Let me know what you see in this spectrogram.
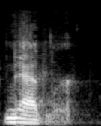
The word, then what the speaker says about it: Nadler: You know, Jerry Sadler's, Sadler is the, am I getting his name right? Nadler. Nadler is the chair of the House Judiciary Committee, and he used to be like, at least twice the size as he is now.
